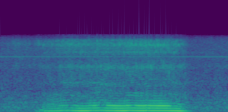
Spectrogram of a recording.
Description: This video does no justice .. there are no words for this man snoring!!! We were in the mountains and I thought a bear was in the house!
